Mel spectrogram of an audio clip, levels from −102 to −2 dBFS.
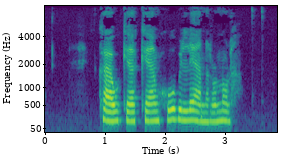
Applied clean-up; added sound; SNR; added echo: none; none; none; none.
